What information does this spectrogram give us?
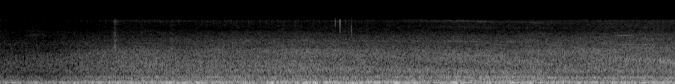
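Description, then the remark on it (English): A steady, loud engine roar from an airplane passing overhead, a broad continuous rumble heavy in the low end that holds level throughout with no voices. “Alrighty, complimentary audible activity of the plane.”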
